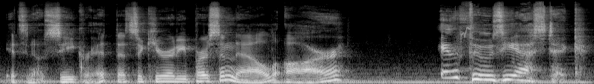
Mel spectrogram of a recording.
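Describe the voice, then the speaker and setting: A male actor playing an amiable, nervously upbeat staffer who narrates his report in a wry, expressive, conversational way for an audio drama. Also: mid-range voice, slow pace, soft background music. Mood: wry, amused. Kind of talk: scripted audio drama monologue, personal report.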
